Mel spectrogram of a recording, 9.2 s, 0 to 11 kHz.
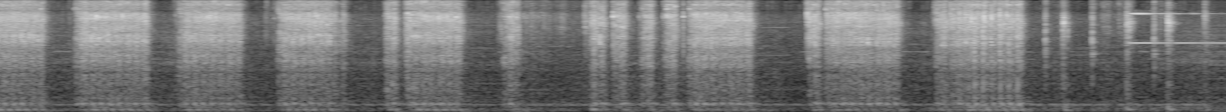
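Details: IBM Selectric 1 with new hub, after oiling the stiff sticky keyboard rack: crisp, even bursts of typing with clean single strikes and no doubled characters; keyboard mechanism working freely.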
